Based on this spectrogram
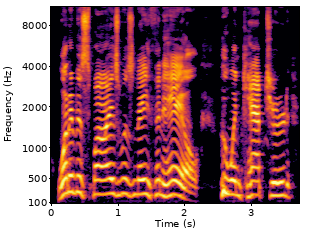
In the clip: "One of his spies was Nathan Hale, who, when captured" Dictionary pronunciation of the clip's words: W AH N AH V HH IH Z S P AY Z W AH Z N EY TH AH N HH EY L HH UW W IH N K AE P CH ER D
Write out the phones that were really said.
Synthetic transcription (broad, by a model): W AH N AH V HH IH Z S P AY Z W AH Z N EY TH AH N HH EY L HH UW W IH N K AE P CH ER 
